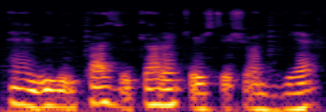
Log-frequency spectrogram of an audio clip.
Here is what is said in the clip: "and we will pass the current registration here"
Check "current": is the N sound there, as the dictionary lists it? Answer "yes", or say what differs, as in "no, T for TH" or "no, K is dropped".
yes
